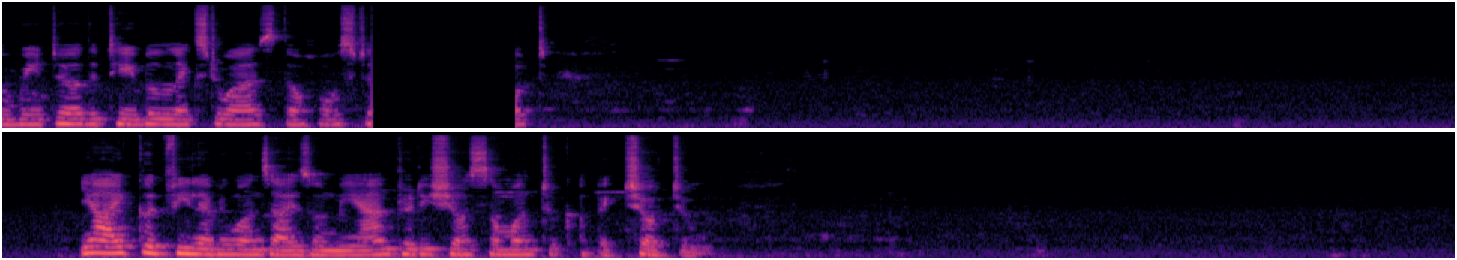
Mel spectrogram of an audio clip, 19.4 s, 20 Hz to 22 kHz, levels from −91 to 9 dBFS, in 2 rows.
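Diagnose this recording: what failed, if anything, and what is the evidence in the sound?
Audio dropout to silence from 2.47 to 3.43 s. Speech cuts to silence with no room tone. Likely input loss upstream; 0.97 s is gone.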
